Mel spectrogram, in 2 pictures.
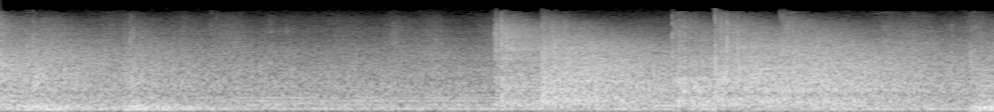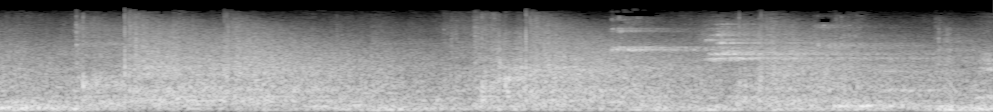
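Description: Squash rally: the ball struck by racquets and smacking off the court walls, a hard knock every one to two seconds, each echoing around the court. A shoe squeaks on the court floor near the end.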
